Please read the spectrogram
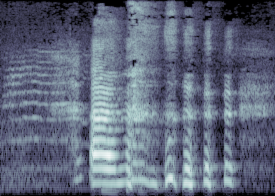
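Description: A cat with a dirty nose meows, one loud drawn-out meow followed by three or four shorter, clipped meows in quick succession, with a faint steady hum underneath.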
